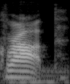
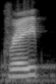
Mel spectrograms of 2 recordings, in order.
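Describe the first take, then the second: First: The vowel is an open 'ah' sound. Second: The vowel is a long 'ay' sound. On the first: It imitates a non-native speaker's pronunciation. The speaker calls it wrong. "grape became grop" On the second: It is the standard pronunciation. The speaker calls it right. "could not say a the hard A sound"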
